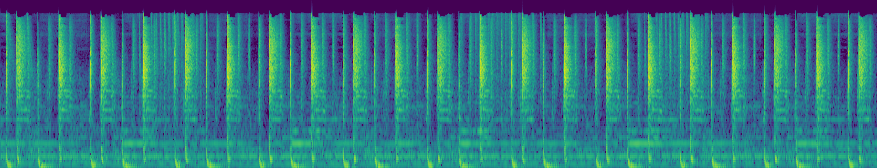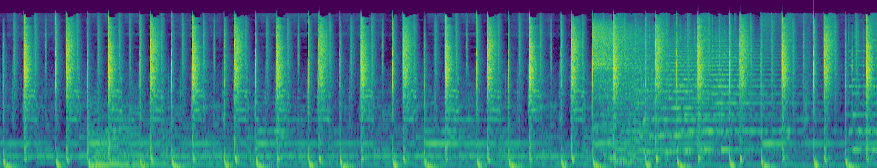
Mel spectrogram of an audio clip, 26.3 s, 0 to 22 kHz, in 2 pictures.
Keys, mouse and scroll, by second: 0.4 click, 1.7 g, 4.6 click, 4.9 scroll down 2, 5.1-5.5 scroll up 3, 5.5 click, 6.0 Tab, 6.1-6.7 scroll down 2, 6.8-7.3 scroll up 1, 7.3 click, 7.6 scroll down 2, 7.9-8.3 scroll up 1, 8.3 Tab, 9.2 x, 9.9 click, 10.6 alt+click, 10.7 alt+click, 11.1-11.8 scroll up 1, 11.8 g, 13.3 alt+click, 13.4 alt+click, 13.8 g, 14.7 click, 14.9-15.6 scroll down 3, 15.8 click, 16.3-17.1 scroll up 4, 17.1 alt+click, 17.7 g, 18.7 click, 19.0 alt+click, 19.5 g, 20.7 click, 21.0 alt+click, 21.1 alt+click, 21.5 g, 22.8 click, 23.4 alt+click, 23.5 alt+click, 24.0 g, 24.9 click, 25.1-26.0 scroll down 8, 26.0 Tab, 26.2-26.3 scroll up 12.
